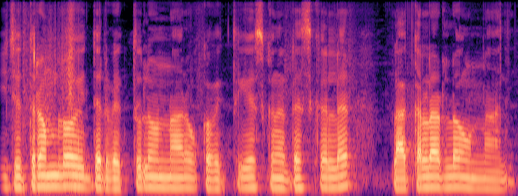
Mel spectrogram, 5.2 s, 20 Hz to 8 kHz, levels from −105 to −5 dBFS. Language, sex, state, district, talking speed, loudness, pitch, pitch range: Telugu, male, Telangana, Mahabubabad, 150 wpm, -19 LUFS, 110 Hz, 105-115 Hz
